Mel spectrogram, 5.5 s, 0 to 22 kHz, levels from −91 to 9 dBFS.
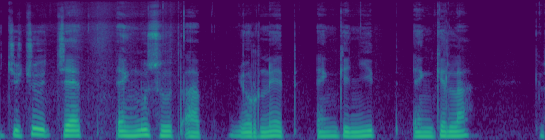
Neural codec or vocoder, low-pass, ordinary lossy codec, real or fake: none; none; none; real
